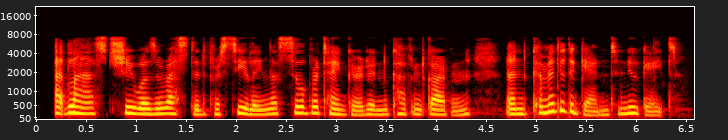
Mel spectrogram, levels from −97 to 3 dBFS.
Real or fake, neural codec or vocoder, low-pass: fake; codec, 16 kHz, 4 kbps, FreqCodec, larger model; 7.2 kHz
